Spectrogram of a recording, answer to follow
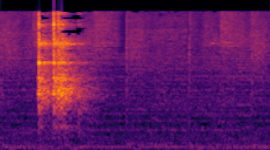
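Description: A small ceramic bowl clinking once against hard kitchen surfaces about a quarter second in, a short sharp knock with a brief ring, as the bowls of ingredients are handled. Steady background music runs underneath.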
